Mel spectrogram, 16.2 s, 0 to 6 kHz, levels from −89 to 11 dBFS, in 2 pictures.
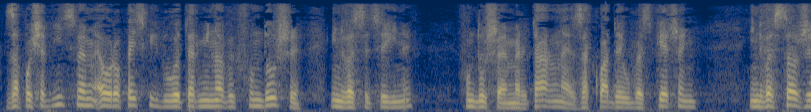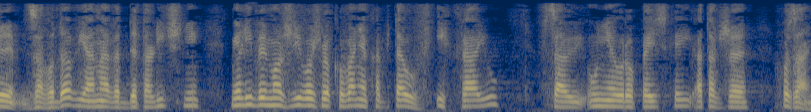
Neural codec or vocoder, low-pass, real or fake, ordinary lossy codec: none; 5.4 kHz; real; AAC, 32 kbps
